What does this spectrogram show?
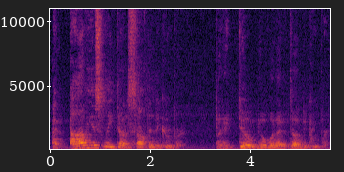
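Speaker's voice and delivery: low, soft mock prayer and apology; a quiet imitation of praying. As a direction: murmur it as a worried prayer. Voicing prayer and weak apology.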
